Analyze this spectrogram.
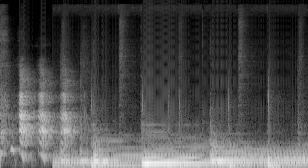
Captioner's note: laughs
